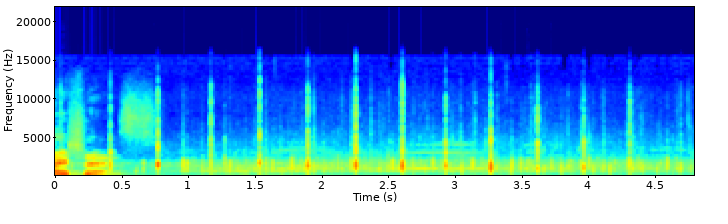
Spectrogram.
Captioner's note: applause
